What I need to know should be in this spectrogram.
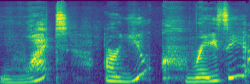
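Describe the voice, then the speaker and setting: A woman uses a squeaky put-on character voice at a medium pitch. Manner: angry, fuming.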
